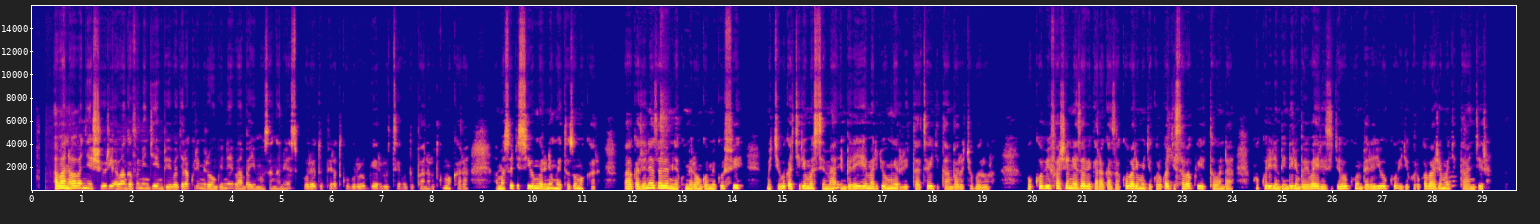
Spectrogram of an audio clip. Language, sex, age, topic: Kinyarwanda, female, 36-49, education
